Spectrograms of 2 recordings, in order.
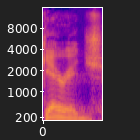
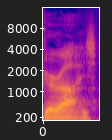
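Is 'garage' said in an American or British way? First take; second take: British; American. First: The word is said the British way. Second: The word is said the American way. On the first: It was picked up from British friends. "I ended up saying garage" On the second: It is the speaker's usual way. "instead of garage"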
